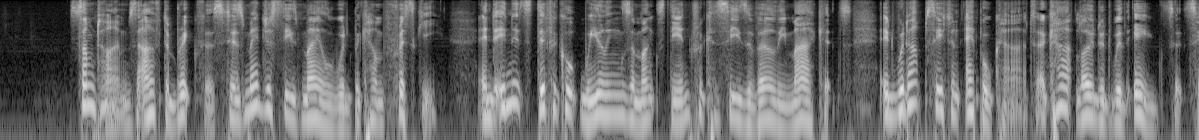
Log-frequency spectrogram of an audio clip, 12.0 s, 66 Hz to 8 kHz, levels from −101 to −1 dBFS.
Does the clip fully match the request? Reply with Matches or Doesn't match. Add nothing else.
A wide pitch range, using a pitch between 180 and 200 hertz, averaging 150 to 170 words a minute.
Doesn't match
